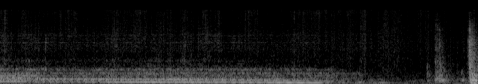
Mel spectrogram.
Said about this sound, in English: In response to the Code 2 broadcast, the radio car proceeds immediately to the 3900 block on Norton Avenue and pulls over to the curb on the west side of the street.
